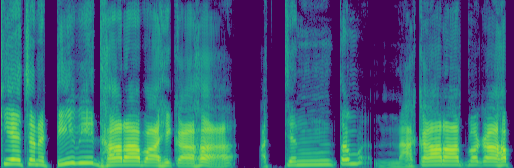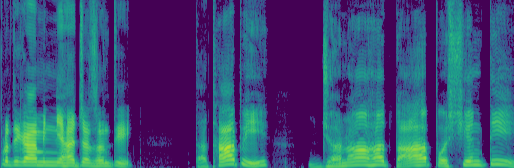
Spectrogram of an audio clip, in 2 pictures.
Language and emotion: Sanskrit, disgusted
